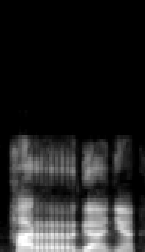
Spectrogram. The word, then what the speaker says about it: harganya: The price is harganya. Remember, in Bahasa, you really pronounce the R, so you need to roll your tongue and make that sound. Harganya, harganya. Okay, not like price.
